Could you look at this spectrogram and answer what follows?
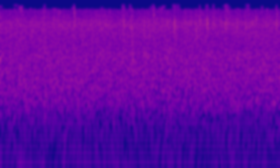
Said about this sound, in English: There's nothing you can do to stop the rain, except just let it happen. And enjoy the sound as it cleanses the air and earth around us. Today, all I ask is that you listen to the sound of the storm as it passes. Nothing else. Just listen.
